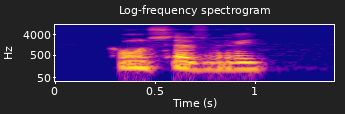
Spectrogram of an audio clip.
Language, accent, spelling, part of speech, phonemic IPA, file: French, Canada, concevrez, verb, /kɔ̃.sə.vʁe/, LL-Q150 (fra)-concevrez.wav
- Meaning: second-person plural future of concevoir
